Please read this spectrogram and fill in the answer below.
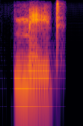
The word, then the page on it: made: Indian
